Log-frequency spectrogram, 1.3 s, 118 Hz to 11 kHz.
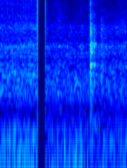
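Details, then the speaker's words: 2022 Harley-Davidson Sportster Iron 883 with about 1600 miles on stock exhaust, riding; deep V-twin rumble then a single crisp audible click on each shift, including downshifts. Normal positive gear shift. "see I don't know if you could hear the audible click or clunk every time I shift"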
